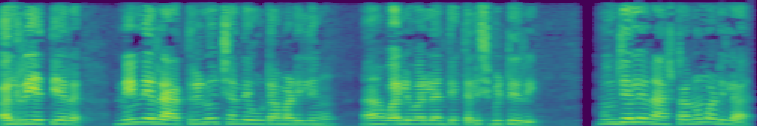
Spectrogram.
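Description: A woman's voice: high voice, very fast, natural voice. A woman voicing a dutiful young daughter-in-law in a cartoon, chattering and pleading with a North Karnataka accent. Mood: chatty pleading. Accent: North Karnataka Kannada.

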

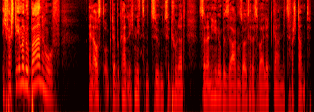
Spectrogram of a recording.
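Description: A man reading a children's novel aloud as a homemade audiobook, in brisk, even storytelling. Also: on the low side, dry recording, clean studio sound. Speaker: audiobook narrator.

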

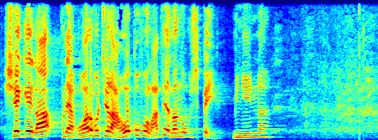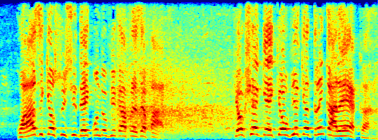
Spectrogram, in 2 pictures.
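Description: A man's voice: very high voice, animated, a little fast, long reverb tail, noisy background. A male comedian on a live stage playing a brash, dramatic middle-aged woman, telling a story in a gossipy way with shrieks. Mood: aghast. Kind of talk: live stand-up character monologue.

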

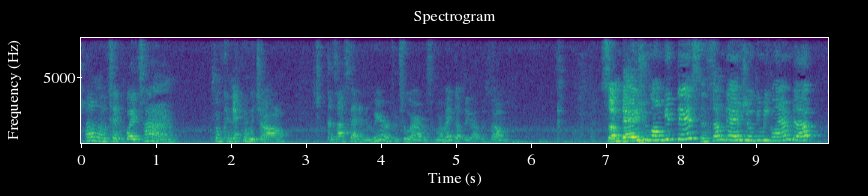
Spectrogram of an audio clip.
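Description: A very animated young mukbang vlogger speaks briskly in a high-leaning voice while eating on camera, her casual chat blending with murmured eating sounds. A distant camera mic in her echoey home recording room captures her from far off, with a little hiss or hum.

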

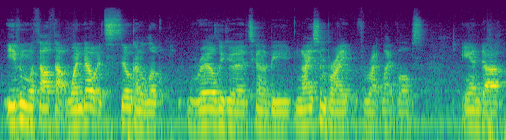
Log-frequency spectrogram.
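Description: An upbeat young man chats his way through a house renovation in a casual vlog, scattering fillers as he goes. He is recorded on a handheld camera at arm's length, with his voice bouncing around bare, echoey rooms. A clear hum of background noise runs under everything. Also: mid-range voice, a bit bright. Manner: upbeat, chatty, with frequent fillers. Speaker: home renovation vlogger. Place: house under renovation and its yard, indoors and outdoors. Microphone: handheld camera held at arm's length.

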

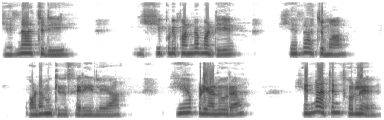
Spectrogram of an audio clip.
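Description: A performer voicing a gentle, anxious young husband in a cartoon, asking questions and reassuring his wife. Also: medium pitch, normal speed, long pauses, close to an everyday voice. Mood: worried. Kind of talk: cartoon voice acting. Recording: tinny phone-like sound.

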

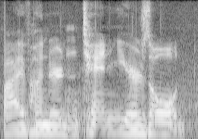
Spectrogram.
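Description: An actor playing a cranky, gruff 510-year-old little man who curses freely in a film scene with the sheriff. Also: fairly low pitch, flat delivery, slow pace, fairly bright tone, a little hiss or hum. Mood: grumbling. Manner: gruff, touchy and cursing. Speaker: townsperson talking to the sheriff. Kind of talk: film dialogue.

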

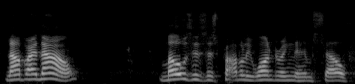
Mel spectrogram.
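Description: A man in his thirties preaching a sermon from a church stage into a headset mic, animated and gesturing, slipping into quick quoted asides. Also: sits high. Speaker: pastor. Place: church stage with drum kit behind, indoors.

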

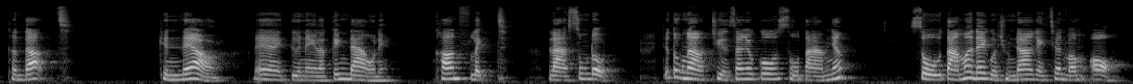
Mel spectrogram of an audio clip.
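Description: A young woman runs a live English lesson. Her voice is bright and a little high, and she talks in a brisk, coaxing way. She keeps calling out to her viewers by name as she goes. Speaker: English teacher. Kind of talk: livestream lesson.

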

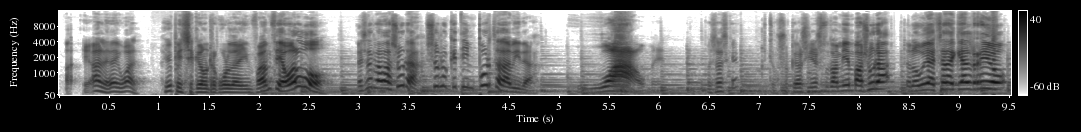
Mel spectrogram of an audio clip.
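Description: A man with a Spanish accent from Spain runs through gameplay in a lively, swooping voice, chattering at the on-screen characters and yelping when things go wrong. His pitch jumps all over the place. Faint game music plays under him. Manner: excitable, chatters to game characters, sudden yelps. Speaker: gaming YouTuber. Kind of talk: gameplay commentary.

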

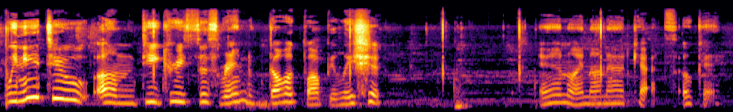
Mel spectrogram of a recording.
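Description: A young channel host who is sick, her voice sounding a bit off, chats casually through a screen recording with lots of fillers. She speaks slowly in a slightly high voice, with faint music in the background.

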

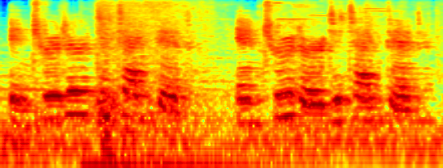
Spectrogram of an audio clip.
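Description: A woman voicing a stern female security computer on a ship in a video game, giving flat, clipped automated announcements. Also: mid-range voice, measured pace, lightly acted. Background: loud game music.

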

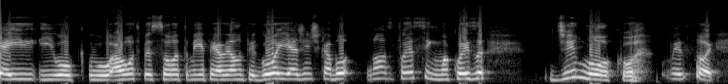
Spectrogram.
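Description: A Brazilian lecturer in her forties gives students an earnest, emphatic motivational talk over a video call, repeating phrases for conviction. Her voice is slightly high and a little mellow, in a dry recording.

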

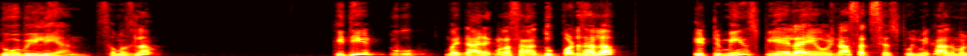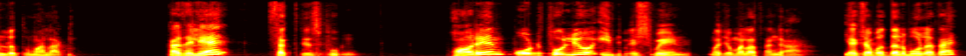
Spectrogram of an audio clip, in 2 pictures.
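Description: High-voiced man quizzing exam students. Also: animated, fairly quick. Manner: quizzes students constantly, mixing English terms. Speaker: competitive exam teacher. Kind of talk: lecture with questions to students.

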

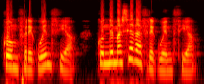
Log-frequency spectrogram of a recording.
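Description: A woman's voice: medium pitch, expressive, moderate pace, mellow, dull audio, lightly acted. A woman voicing a charming young male aristocrat in a storybook reading, with a light, easy manner.

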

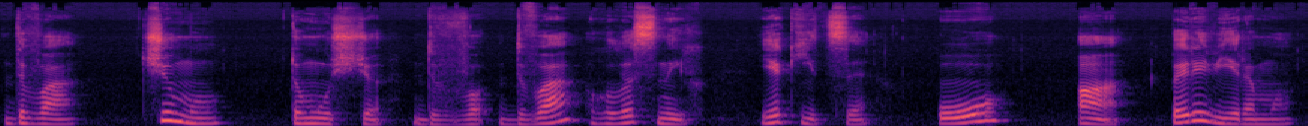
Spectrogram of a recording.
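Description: A woman teaching young children. She is patient, asks simple questions and leaves pauses for answers, and she stretches words out syllable by syllable. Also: sits low, mellow. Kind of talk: slow, clear lesson for young children.

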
